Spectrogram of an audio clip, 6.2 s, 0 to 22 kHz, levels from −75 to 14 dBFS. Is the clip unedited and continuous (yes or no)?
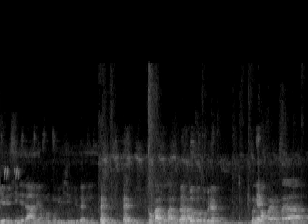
no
